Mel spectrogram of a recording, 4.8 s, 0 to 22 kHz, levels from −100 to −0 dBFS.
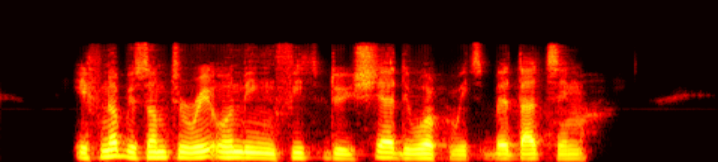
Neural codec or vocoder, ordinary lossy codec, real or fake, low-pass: codec, 16 kHz, 0.5 kbps, X-Codec, HuBERT features, trained on LibriSpeech; none; fake; 7.2 kHz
